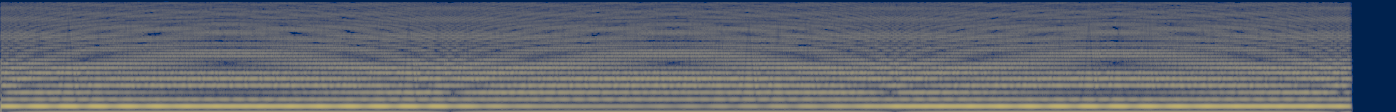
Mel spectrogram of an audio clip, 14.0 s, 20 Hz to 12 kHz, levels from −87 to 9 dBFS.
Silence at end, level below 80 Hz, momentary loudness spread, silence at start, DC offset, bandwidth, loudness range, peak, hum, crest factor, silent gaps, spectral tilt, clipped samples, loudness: 0.4 s; -66 dBFS; 6 LU; 0 s; under 0.1%; 11.5 kHz; 5 LU; -10 dBFS; none; 8 dB; none; -5 dB/octave; under 0.1%; -20 LUFS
